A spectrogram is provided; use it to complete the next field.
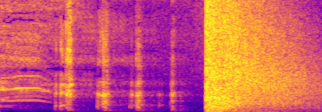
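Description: A few short, rhythmic vocal-sounding bursts give way to a single sudden, loud gunshot whose harsh crack fades out in a long, rough decaying tail.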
